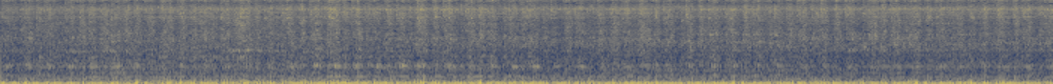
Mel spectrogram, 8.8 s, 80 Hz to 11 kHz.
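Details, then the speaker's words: 1967 El Camino small-block Chevy 355 with Vortec heads and a big cam, after installing PRW 1.5 full roller rockers and adjusting valves: deep, even V8 idle with steady lope, no tapping or misfire; smoother than before. "Lock all the poly lock. No misfire. No tapping. Sounds good."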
